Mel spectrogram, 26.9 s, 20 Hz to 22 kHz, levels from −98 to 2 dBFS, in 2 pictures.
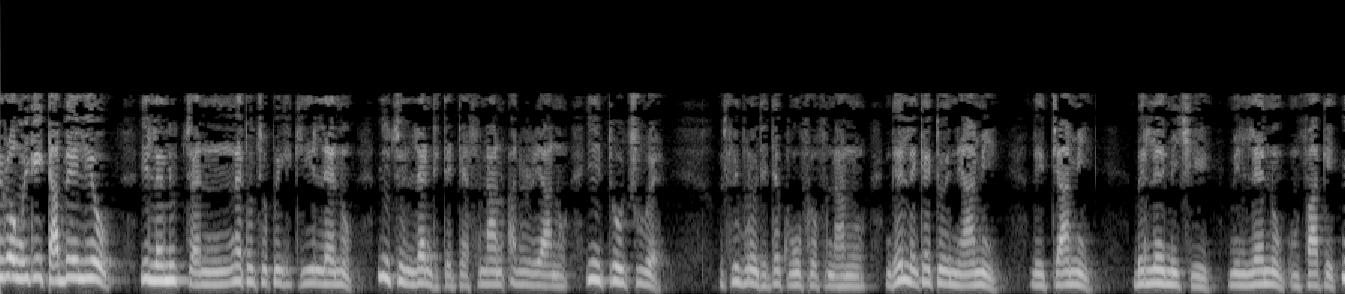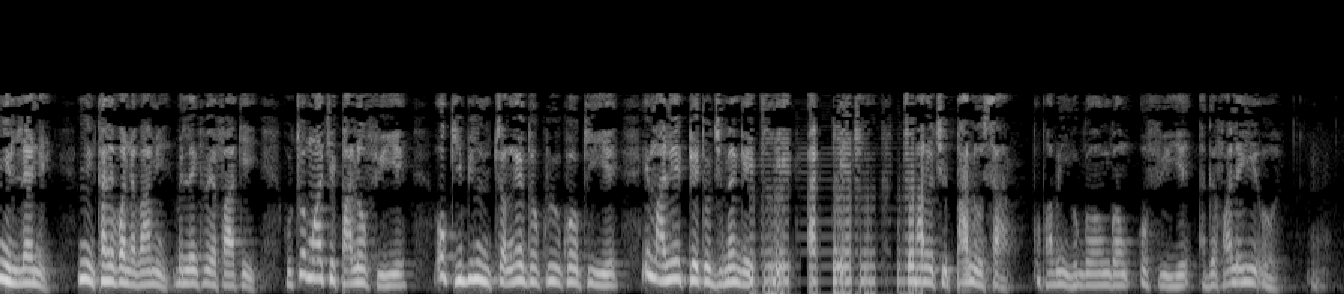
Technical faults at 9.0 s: channel delay (comb filtering); MP3 compression

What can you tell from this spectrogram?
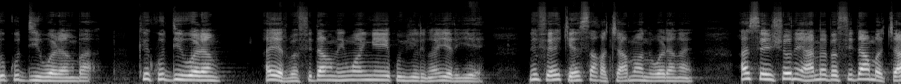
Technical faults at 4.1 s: Opus compression

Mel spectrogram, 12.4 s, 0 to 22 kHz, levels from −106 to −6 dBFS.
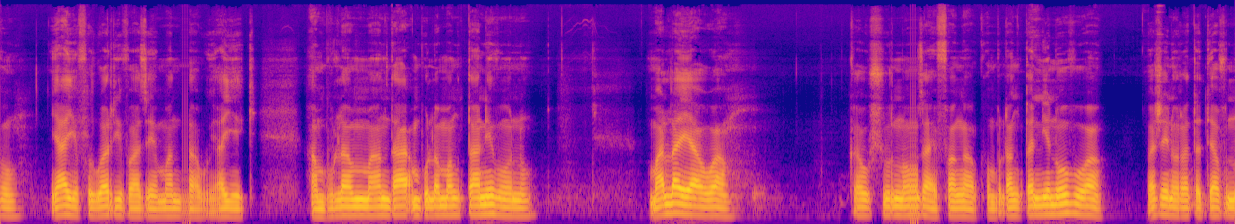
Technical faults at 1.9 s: Bluetooth stutter

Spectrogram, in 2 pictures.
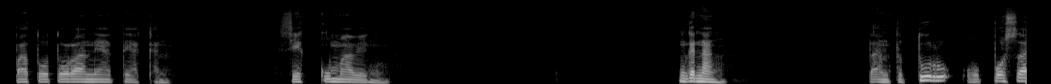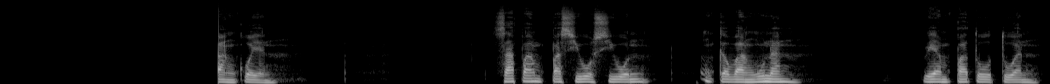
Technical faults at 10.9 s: audio dropout to silence

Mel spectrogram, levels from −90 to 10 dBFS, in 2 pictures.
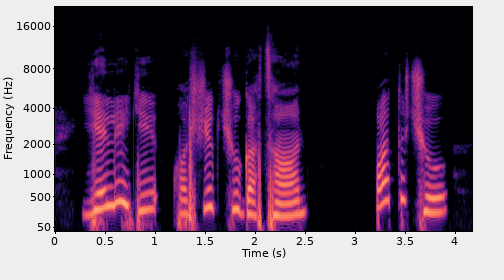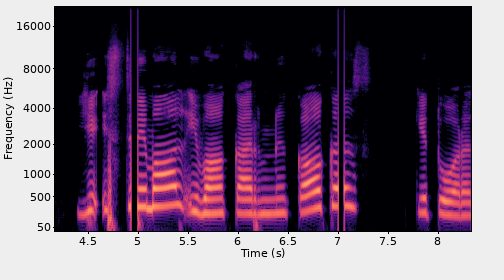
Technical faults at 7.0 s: Bluetooth stall

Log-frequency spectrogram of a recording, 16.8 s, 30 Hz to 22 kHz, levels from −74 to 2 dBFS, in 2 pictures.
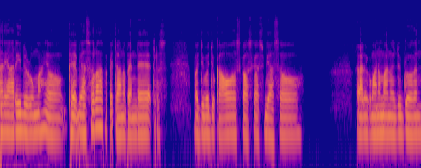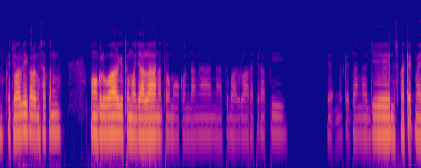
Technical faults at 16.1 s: zipper noise

